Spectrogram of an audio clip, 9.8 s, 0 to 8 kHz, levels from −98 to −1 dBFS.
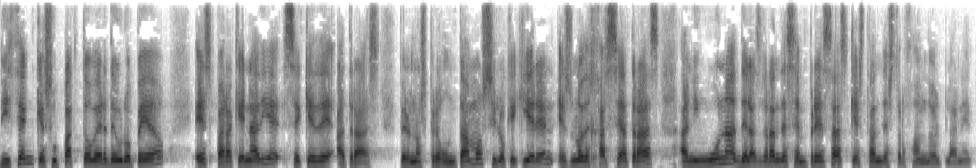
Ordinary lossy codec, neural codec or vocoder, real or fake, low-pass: none; none; real; none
